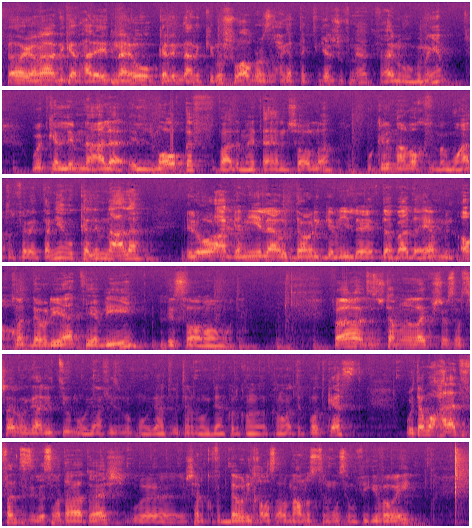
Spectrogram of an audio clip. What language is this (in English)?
Arabic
